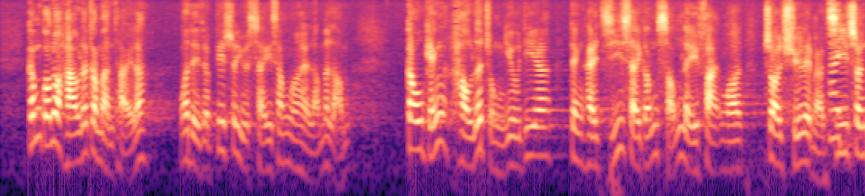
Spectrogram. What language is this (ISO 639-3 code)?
yue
